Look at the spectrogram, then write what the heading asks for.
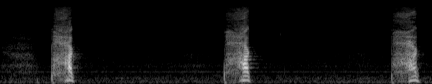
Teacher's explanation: the final consonant is close to a T, but we actually curl our tongue backwards to pronounce, like the tongue of a flame. We're hitting as much as we can, the hard palate, maybe even close to the soft palate of the roof of our mouth.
